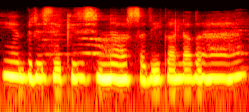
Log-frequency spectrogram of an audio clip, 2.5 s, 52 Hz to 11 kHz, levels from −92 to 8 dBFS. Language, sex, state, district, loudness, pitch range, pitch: Hindi, female, Jharkhand, Ranchi, -12 LUFS, 260-275 Hz, 265 Hz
